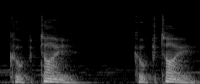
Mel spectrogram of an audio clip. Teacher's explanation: and the oi syllable at the end is stressed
